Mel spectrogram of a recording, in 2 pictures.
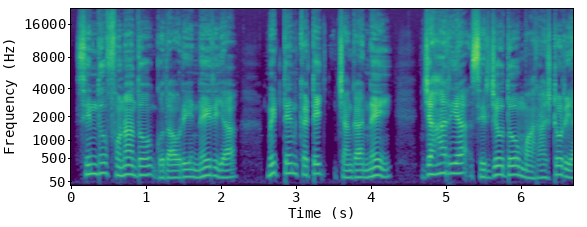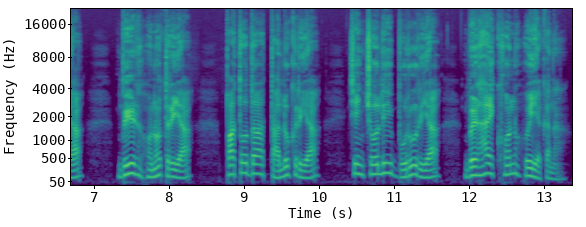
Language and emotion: Santali, neutral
